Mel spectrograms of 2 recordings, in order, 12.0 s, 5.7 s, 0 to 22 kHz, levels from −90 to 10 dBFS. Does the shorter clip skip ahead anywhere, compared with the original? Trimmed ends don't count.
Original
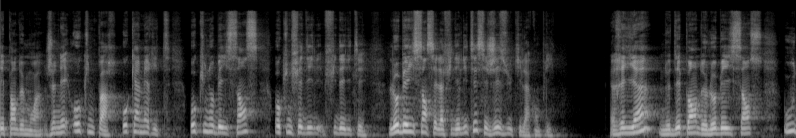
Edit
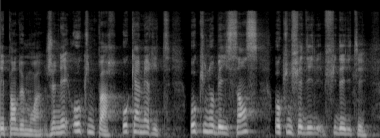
no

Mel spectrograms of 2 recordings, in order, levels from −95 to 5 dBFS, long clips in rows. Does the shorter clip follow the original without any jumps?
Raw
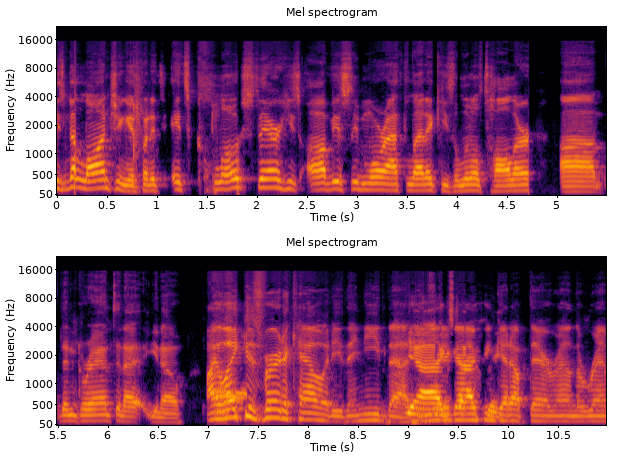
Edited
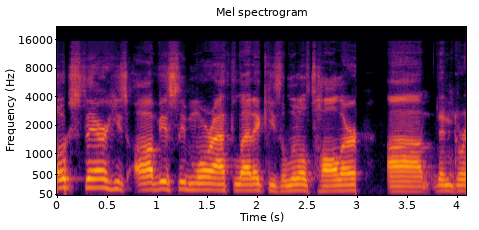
yes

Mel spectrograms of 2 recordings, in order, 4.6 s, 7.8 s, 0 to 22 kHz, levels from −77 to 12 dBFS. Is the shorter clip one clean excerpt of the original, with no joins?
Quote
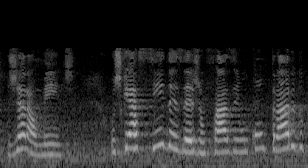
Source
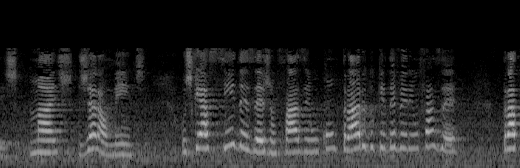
yes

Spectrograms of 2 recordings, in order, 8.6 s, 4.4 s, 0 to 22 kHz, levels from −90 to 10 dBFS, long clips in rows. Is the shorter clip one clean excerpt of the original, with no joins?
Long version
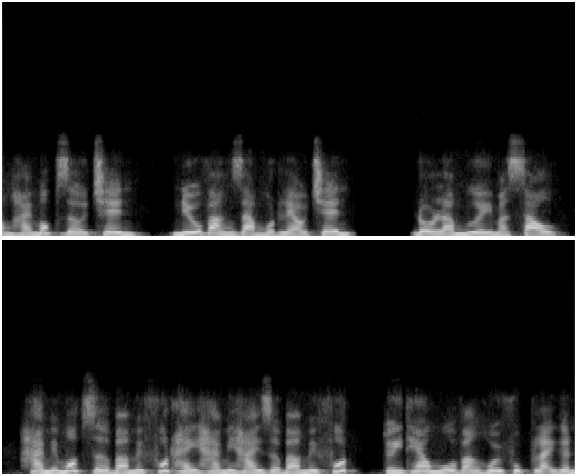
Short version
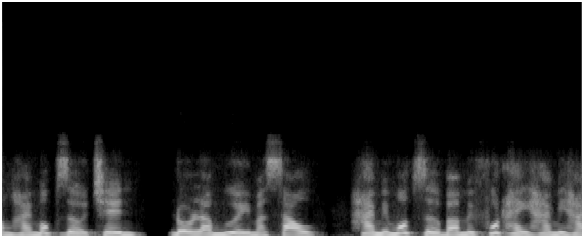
no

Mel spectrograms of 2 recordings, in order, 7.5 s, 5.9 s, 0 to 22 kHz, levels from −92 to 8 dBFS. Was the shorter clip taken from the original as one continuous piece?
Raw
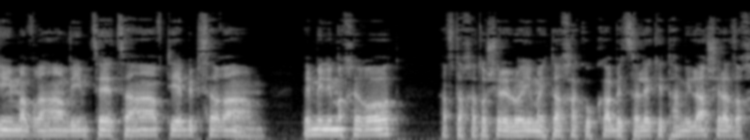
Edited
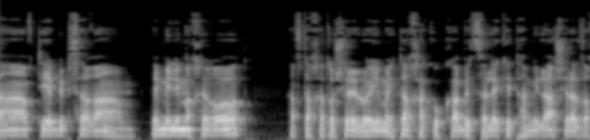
no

